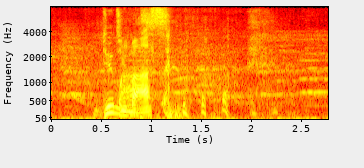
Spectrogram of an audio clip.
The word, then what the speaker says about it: Dumas: Pronounced Dumas. As opposed to the way it's written, from Stockbridge.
